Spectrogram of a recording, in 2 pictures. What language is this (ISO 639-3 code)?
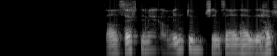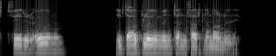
isl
